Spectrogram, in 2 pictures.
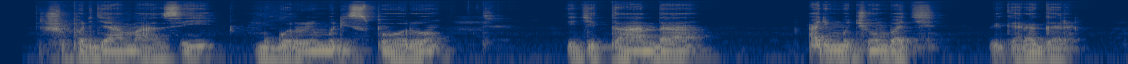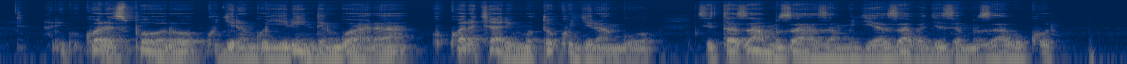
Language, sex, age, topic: Kinyarwanda, male, 18-24, health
